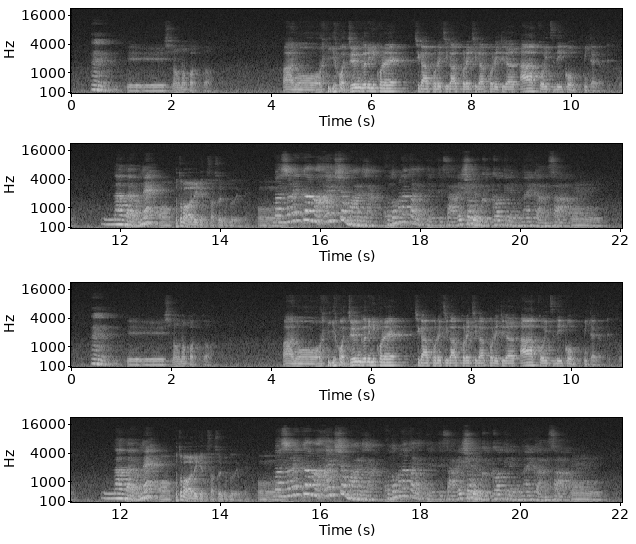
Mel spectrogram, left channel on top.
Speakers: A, on the left; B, on the right.
A: うん
B: へえ、知らなかった。あのー <laughs> 要は順繰りにこれ違う、これ違う、これ違う、これ違う、ああ、こいつでいこう、みたいなってこと
A: なんだろうね。
B: あー、言葉悪いけどさ、そういうことだよね。うん、
A: まあそれがまあ相性もあるじゃん。
B: う
A: 子供だからって言ってさ、相性よくいくわけでもないからさ、
B: ん、うん。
